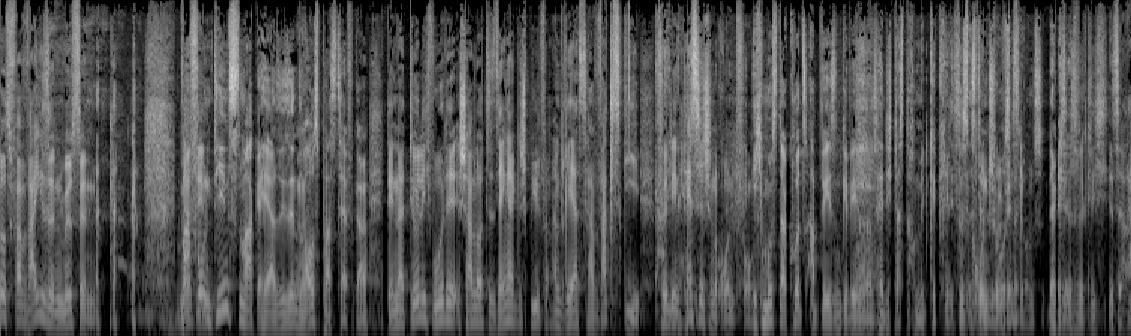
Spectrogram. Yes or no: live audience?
no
